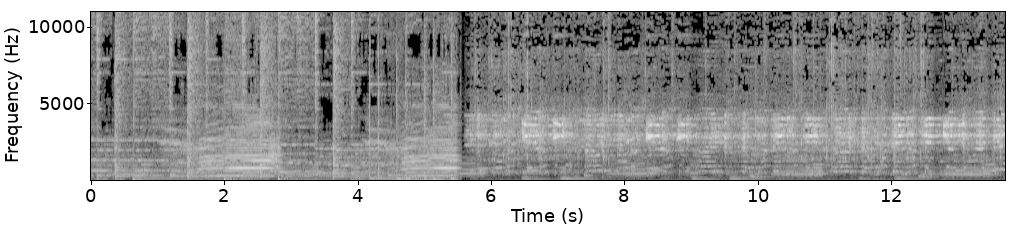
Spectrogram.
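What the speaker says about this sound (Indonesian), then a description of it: "di sini ada sapi" A cow in the video game Jurassic World Evolution 2 moos in long, drawn-out calls over the first few seconds, then a steady game background of tones and rhythmic sounds continues.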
